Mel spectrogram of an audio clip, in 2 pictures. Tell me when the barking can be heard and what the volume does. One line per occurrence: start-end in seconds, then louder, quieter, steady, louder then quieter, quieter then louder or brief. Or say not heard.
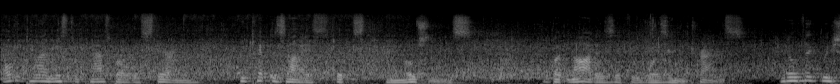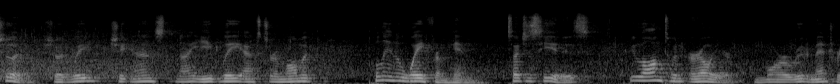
not heard.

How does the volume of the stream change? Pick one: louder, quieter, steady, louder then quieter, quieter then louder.
quieter.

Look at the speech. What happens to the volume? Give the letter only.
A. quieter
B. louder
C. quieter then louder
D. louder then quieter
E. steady
E.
